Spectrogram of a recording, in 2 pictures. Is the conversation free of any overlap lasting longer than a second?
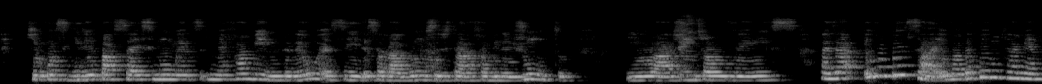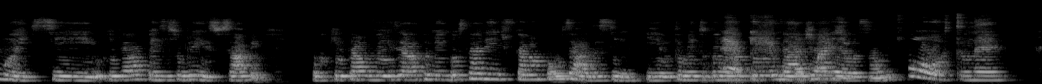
No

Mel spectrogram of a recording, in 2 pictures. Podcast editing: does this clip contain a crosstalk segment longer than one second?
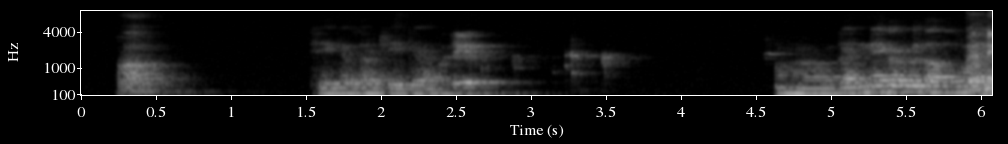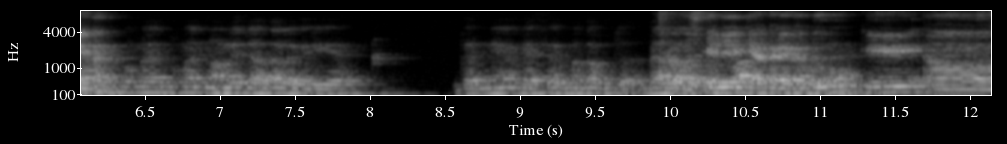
Yes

